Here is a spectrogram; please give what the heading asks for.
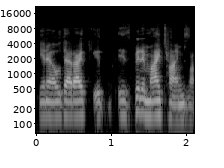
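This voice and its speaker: Feisty, forceful woman fighter with a bright voice. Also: very deep voice, flat delivery, fairly quick. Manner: feisty, combative and blunt, swearing freely. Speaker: professional fighter interviewed. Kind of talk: casual, heated trash talk in an interview.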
